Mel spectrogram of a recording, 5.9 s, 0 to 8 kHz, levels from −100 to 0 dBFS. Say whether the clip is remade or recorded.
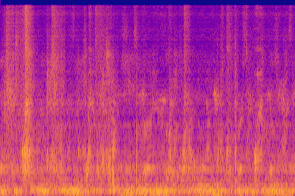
remade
